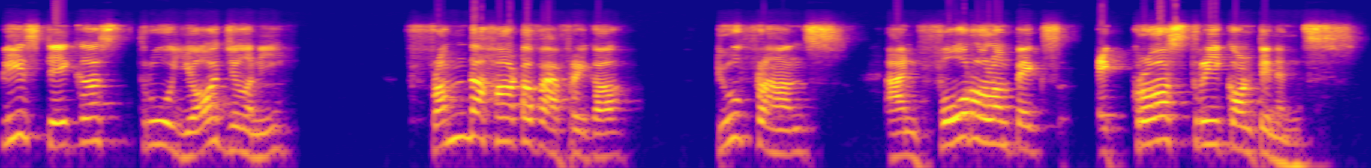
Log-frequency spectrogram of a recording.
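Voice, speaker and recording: A man's voice: sits high, animated, slow, pushed and bright, low-quality recording. A man in his sixties with an Indian accent, hosting on a video call with a formal, scripted delivery. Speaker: show host and interviewer.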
